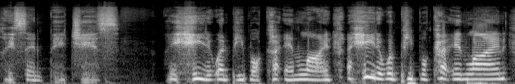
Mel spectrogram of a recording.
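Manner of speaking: seething, angry stage half-whisper. Speaker tries out what angry asmr might sound like: angry half-whisper. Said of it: "am I like whispering angry?".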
